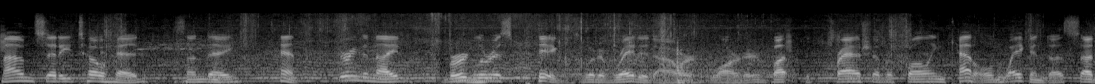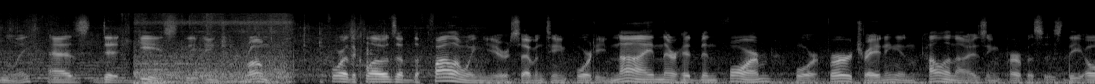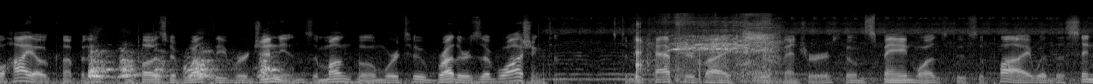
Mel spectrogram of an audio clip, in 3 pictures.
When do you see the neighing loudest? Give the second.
29 s.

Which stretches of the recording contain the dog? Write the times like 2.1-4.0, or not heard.
22.8-24.8.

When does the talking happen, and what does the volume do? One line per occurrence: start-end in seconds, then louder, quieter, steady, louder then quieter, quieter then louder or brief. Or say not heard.
0.0-32.7 steady.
